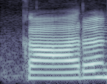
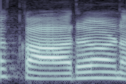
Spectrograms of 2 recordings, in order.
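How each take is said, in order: First: कारण ending in a dental n; wrong pronunciation. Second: कारण ending in retroflex ṇ; correct pronunciation. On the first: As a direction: say कारण as kaaran, tongue at the teeth. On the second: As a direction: say कारण as kaaraṇa, tongue curled back. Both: Shown as a demonstration. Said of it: "कारण नहीं होता".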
